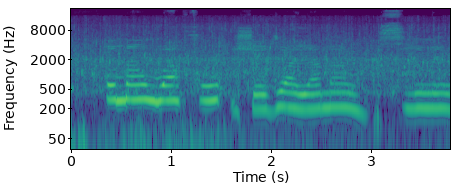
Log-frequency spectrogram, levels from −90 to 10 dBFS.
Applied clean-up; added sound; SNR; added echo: none; Stream; 12 dB; none.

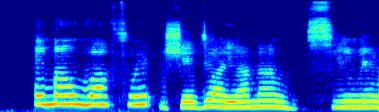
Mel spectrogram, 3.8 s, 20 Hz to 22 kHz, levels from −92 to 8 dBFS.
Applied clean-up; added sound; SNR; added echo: neural mask model DeepFilterNet 3.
